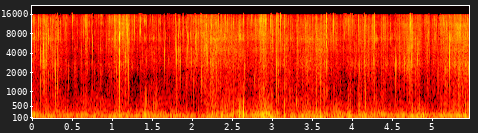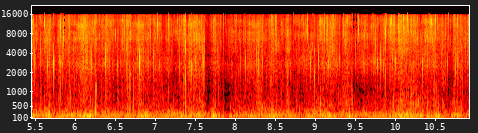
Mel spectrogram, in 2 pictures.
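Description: Fingertips and palms rub, scratch and cup over a soft black foam windscreen on a microphone. The result is a steady, muffled low rumble, mostly deep and boomy, with brief crackly scratches scattered throughout and almost no bright content.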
